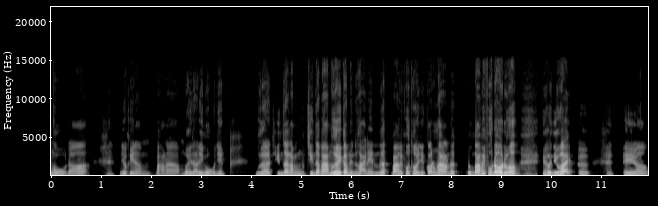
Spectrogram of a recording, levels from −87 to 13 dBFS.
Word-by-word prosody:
ngủ, 135 -9 -6
đó, 155 +8 -8 0.6
nhiều 150 -2 -8
khi 160 +2 -9
nà, 150 - -9
ừm, 125 -3 -18
bảo 120 - -12
nà 130 -1 -12
10:00 135 -2 -6
đi 150 +2 -4
ngủ 135 -5 -6
nha, 160 +1 -9 0.6
vừa 150 +1 -4 0.2
9:05 175 -2 -3
9:30 190 +3 +3
cầm 190 -4 +3
điện 155 -1 -8
thoại 170 -4 -5
nên 160 +1 -9
lướt 215 +4 -2
30 175 +1 0
phút 240 0 -3
thôi 190 -3 -2
nhưng 175 - -9
có 180 +2 -1
lúc 250 - -7
nào 180 -9 +2
được 170 +1 -4 0.2
đúng 205 +3 -3
30 255 -3 +5
phút 305 -1 0
đâu, 250 -3 +11
đúng 240 +2 +3
không? 275 0 +4 0.5
Ví 275 - -6
dụ 220 - +4
như 225 -1 +1
vậy 215 - +5
ừ. 165 -3 -10 0.7
Thì, 170 -2 -4
ờ 160 -1 -5
175 Hz, 205 wpm, -22 LUFS, 150-205 Hz, 0.7 s, đâu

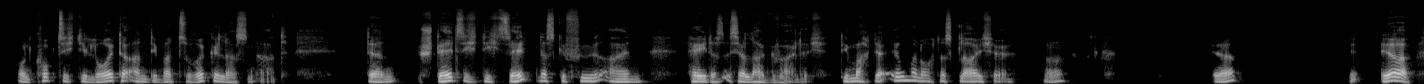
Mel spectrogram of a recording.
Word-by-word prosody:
und 120 -2 -3
guckt 170 -1 -2
sich 140 -5 -3
die 135 - -2
Leute 150 +8 +2
an, 130 -4 -2
die 135 - -4
man 120 0 -3
zurückgelassen 120 -4 -1
hat, - - -15 0.8
dann 120 0 +1 0.2
stellt 155 +5 +5
sich 115 -7 -4
nicht 135 -6 -4
selten 140 +4 +3
das 160 -1 0
Gefühl 150 0 -1
ein: 125 -2 -2 0.4
„Hey, 130 -1 +5
das 115 -3 -4
ist - - -2
ja 130 - +4
langweilig. 110 -4 -4
Die 140 - +2
macht 140 -4 0
ja - - +3
immer 180 0 +1
noch 145 -5 -3
das - - -5
Gleiche, 65 - -1 0.3
ne?" 155 +1 -6 1.5
Ja. - - +3 1.2
J - - -5 0.2
ja. - - +8
130 Hz, 145 wpm, -27 LUFS, 115-150 Hz, 1.5 s, ja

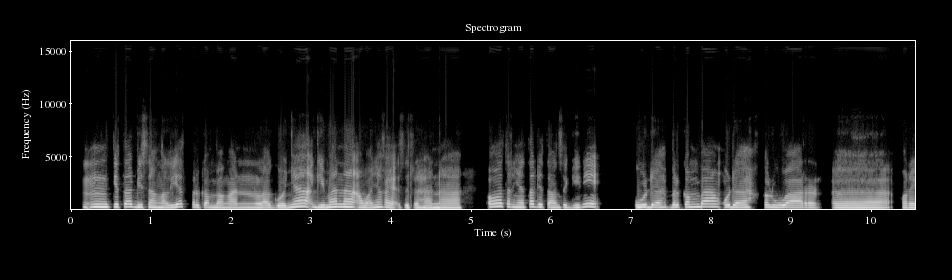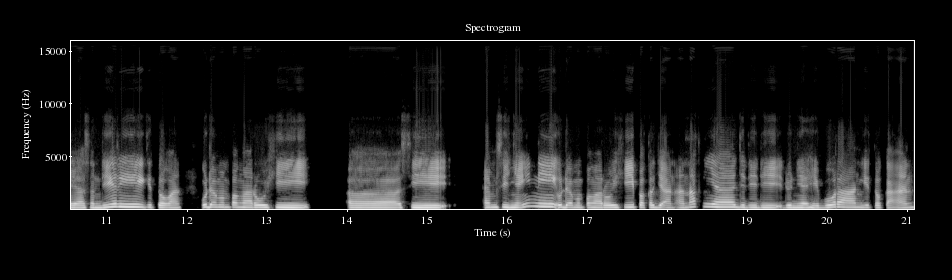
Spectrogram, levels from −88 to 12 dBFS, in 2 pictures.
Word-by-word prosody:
mhm, 245 +1 +3
kita 250 +2 0
bisa 225 -3 0
ngeliat 220 +7 0
perkembangan 185 -3 -2
lagunya 185 +10 +1
gimana, 240 +4 +3
awalnya 205 +3 0
kayak 205 -5 -1
sederhana, 180 0 0 0.3
oh, 290 +2 +1
ternyata 240 -1 -1
di 235 - 0
tahun 205 -2 -2
segini 210 +7 -2 0.5
udah 215 -1 +2
berkembang, 250 +5 0
uda 210 -2 +1
ke 220 - -3
luar, 200 -2 0 0.2
eee, 175 -1 +1 0.2
Korea 185 -1 +1
sendiri, 245 +5 +3
gitu 200 -3 -1
kan, 180 +1 -5 0.2
udah 225 0 +2
mempengaruhi, 205 -2 +1 0.5
eee, 180 -1 +1
si 190 +3 +3 0.5
MC-nya 210 0 0
ini, 280 -1 +1
udah 205 -1 -1
mempengaruhi 200 +2 0
pekerjaan 195 -3 -2
anaknya 235 +2 0
jadi 205 -2 -2
di 190 0 0 0.2
dunia 190 -1 +2
hiburan, 210 +3 0
gitu 195 0 -6
kan, 185 0 -5
205 Hz, 115 wpm, -11 LUFS, 190-225 Hz, 0.5 s, mhm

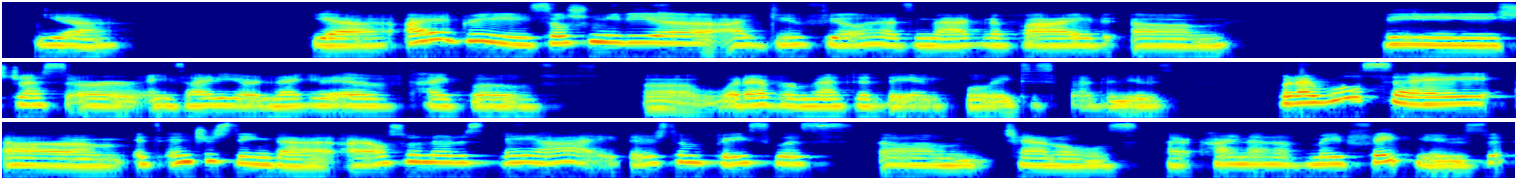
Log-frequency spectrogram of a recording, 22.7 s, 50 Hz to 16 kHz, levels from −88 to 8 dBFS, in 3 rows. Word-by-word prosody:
Yeah. 195 -3 -1 1.0
Yeah. 190 -1 +4
I 265 +7 +7
agree, 285 -10 +2
social 245 +5 +2
media, 250 -2 +3
I 205 0 0
do 205 +2 -6
feel 205 -1 -2
has 205 -2 -3
magnified, 195 +1 +1
um, 185 0 -3 0.8
the 200 -2 0
stress 200 +1 -3
or 185 0 -1
anxiety 185 +1 -1
or 180 - +1
negative 185 0 -1
type 180 -1 -3
of, 175 -1 -2 0.5
uh, 150 -1 -4
whatever 190 - +1
method 180 0 -2
they - - -3
employ 170 - -5
to - - -18
spread 195 - -13
the - - -6
news. - - -4 0.5
But 235 +1 +7
I 250 - +11
will 355 +11 +4
say, 230 - +5
um, 190 -2 +1
it's 220 -1 -4
interesting 260 -5 +1
that 185 -2 +1
I 195 0 +3
also 250 +6 +1
noticed 250 -1 0
AI. 255 -1 -2
There's 230 +1 -5
some 255 -1 -1
faceless, 225 -1 -3 0.2
um, 200 +5 -5
channels 185 - -3
that 190 -1 -7
kinda 220 +1 -2
have 210 -2 -5
made 220 +1 -1
fake 265 +4 +2
news. 95 - -4
200 Hz, 135 wpm, -23 LUFS, 185-235 Hz, 1.0 s, I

